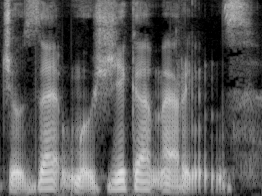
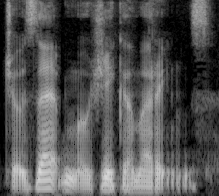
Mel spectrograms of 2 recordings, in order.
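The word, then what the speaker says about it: José Mojica Marins: mangled it every way you can imagine it's Jose moika Marin that's his name Jose moika Marin that's his name that's how he pronounced it some Brazilians say marij I never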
